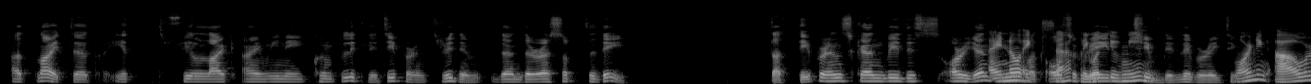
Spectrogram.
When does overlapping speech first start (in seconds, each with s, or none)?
9.9 s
